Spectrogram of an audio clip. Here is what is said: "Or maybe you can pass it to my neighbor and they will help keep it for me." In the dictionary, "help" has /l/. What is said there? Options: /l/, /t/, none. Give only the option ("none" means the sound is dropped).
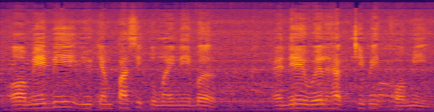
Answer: none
